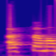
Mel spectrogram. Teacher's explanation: अस्समाउ में लाम नहीं पढ़ा जा रहा क्योंकि हुरूफ शम्स, लेकिन इसके बावजूद यहाँ पे हमने लाम हमें नजर आ रहा है, लिखने में लाम आ रहा है, तो हमने क्या किया, उससे पहले पता लगाया।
